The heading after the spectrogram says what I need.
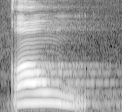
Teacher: Ada wawu tasydid tapi sebelumnya bukan tanwin, bukan juga nun sukun. Maka jangan ditahan karena ini hanya dibaca nabar. Jadi bukan idgham bil gunnah ya. Cukup ditekan.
